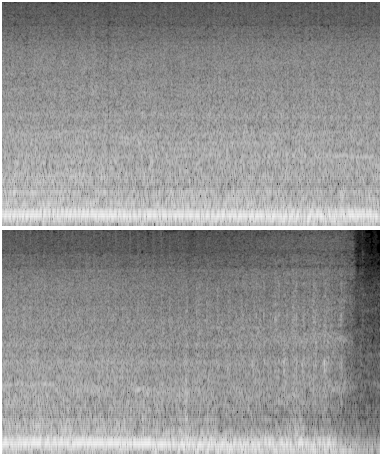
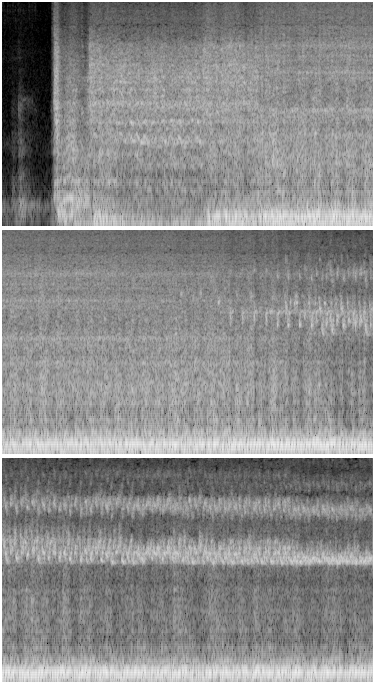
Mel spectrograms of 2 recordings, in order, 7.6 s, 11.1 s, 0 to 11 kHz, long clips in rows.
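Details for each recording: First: 1970 GMC V8, freshly rebuilt with all new gaskets and seals: fuel poured into the carburetor bowl lets it fire right up and idle evenly for about seven seconds, then it fades and stalls once the bowl empties; no fuel is arriving from the pump line. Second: 1970 GMC truck with freshly rebuilt engine and new gaskets and seals, first start after fuel-system work: brief crank, catches at once, settles into a steady, even deep idle; owner believes it is running a little rich, carburetor mixture screws still to tune.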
